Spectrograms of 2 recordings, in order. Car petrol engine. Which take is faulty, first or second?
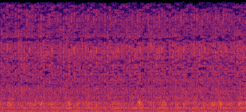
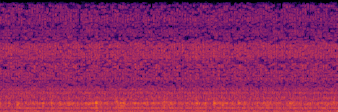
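first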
